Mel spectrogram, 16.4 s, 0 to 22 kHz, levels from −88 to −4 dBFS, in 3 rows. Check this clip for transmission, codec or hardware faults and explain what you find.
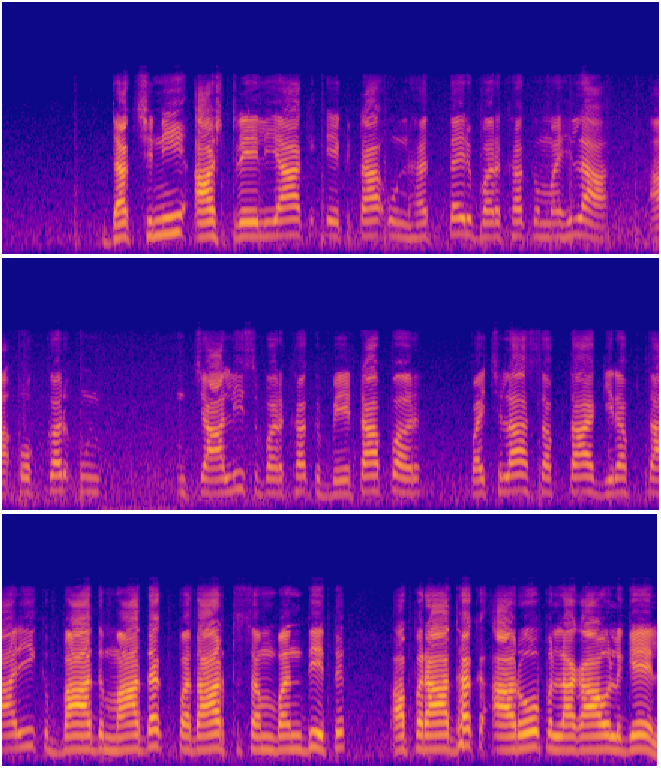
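Two delivery hiccups show up, both the kind where the audio gets held rather than lost.

From 6.25 to 6.95 s, right after "बरखक महिला आ ओकर", there's a call audio freeze. The likely cause is packets held up in transit until the jitter buffer ran dry. The receiver carries the last sound on as a fading buzz for about 0.7 s, then picks up exactly where it left off, so there's a gap but nothing missing.

At 9.08 to 9.12 s, just before "पछिला सप्ताह गिरफ्तारीक बाद", there's a short stall from a late packet. One packet missed its slot, so the receiver stretched the preceding sound by about 20 ms until it arrived. You hear a slightly held sound with a faint buzz or dip, and nothing is lost.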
